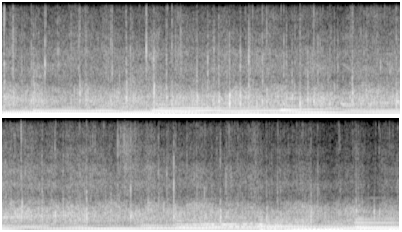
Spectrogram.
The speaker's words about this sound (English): Come on, can you give him a hand clap of praise in here today?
